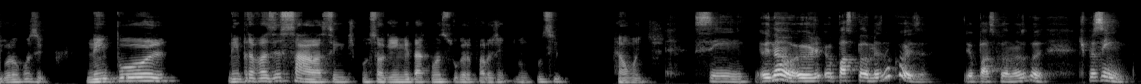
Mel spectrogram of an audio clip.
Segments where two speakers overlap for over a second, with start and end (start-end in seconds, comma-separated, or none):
none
